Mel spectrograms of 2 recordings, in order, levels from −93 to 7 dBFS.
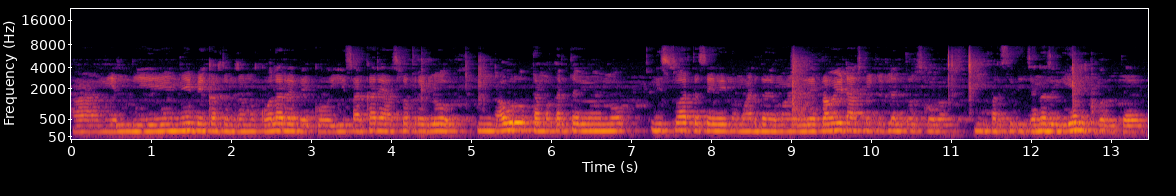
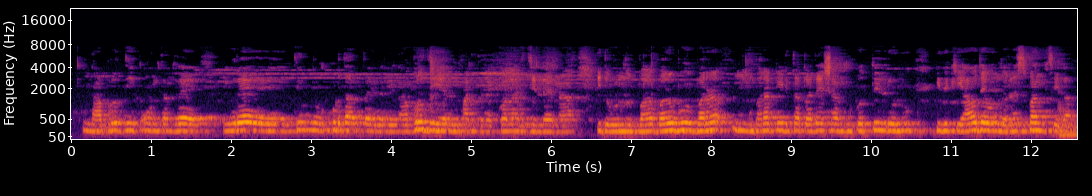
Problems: background sounds at intervals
